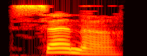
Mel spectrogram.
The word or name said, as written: sena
